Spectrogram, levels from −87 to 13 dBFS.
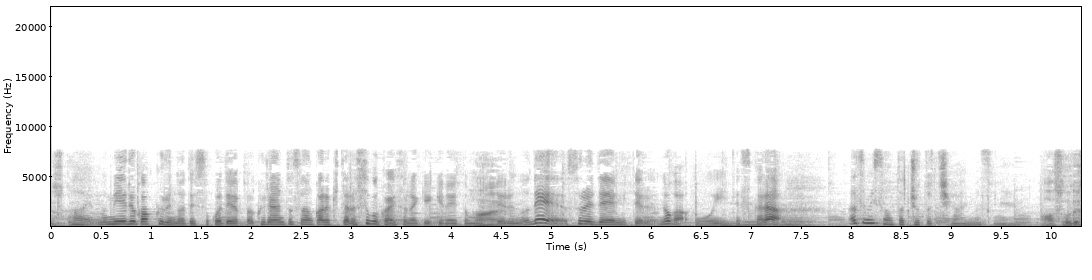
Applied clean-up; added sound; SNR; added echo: none; none; none; none.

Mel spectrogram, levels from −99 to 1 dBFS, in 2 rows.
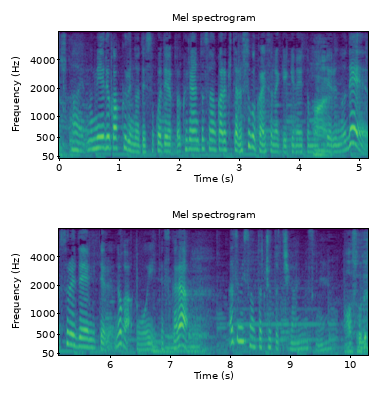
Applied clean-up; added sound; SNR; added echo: none; Wind instrument, woodwind instrument; 19 dB; none.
